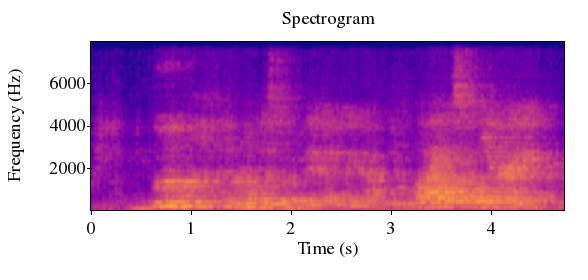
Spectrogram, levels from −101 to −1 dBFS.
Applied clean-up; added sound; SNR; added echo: neural separator model SepFormer DNS4.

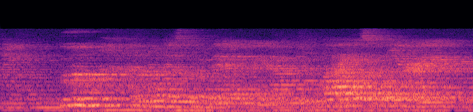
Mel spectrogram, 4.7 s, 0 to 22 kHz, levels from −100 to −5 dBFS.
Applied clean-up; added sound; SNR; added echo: none; Subway, metro, underground; 20 dB; reverberation time 2.1 s.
